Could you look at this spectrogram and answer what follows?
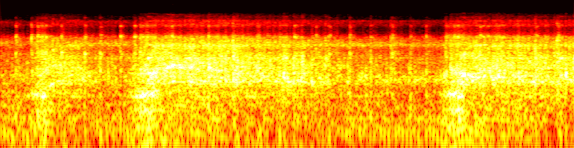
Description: Turorial on how to fix your Tomos clutch rattle noise.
